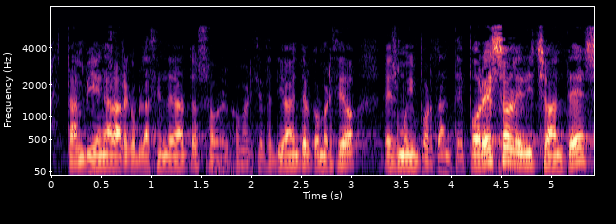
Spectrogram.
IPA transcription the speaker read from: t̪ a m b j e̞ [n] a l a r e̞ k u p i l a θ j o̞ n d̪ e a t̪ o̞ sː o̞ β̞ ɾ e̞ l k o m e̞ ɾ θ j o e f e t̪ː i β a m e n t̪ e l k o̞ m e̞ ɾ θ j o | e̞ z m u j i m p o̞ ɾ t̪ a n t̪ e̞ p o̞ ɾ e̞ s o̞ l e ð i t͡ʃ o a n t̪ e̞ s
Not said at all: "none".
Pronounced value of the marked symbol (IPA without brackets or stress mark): ŋ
